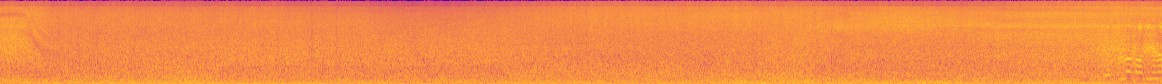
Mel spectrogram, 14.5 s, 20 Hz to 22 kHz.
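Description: Water roars loudly and continuously over a 10-foot weir on the Puthu Kaveri river, a dense rushing noise filling the whole clip without pause.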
